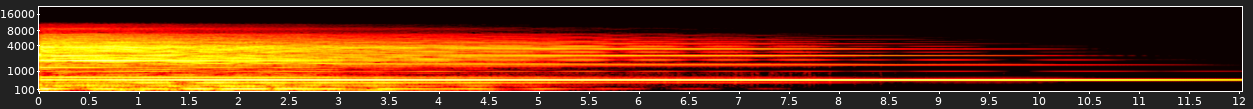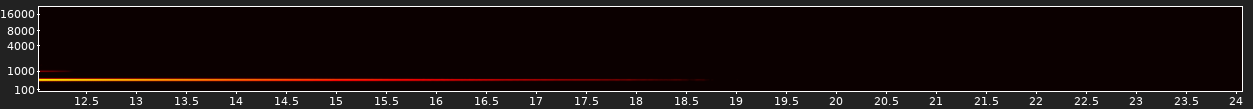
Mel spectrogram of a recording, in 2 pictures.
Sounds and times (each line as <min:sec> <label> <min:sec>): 0:00.0 distorted guitar 0:09.6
